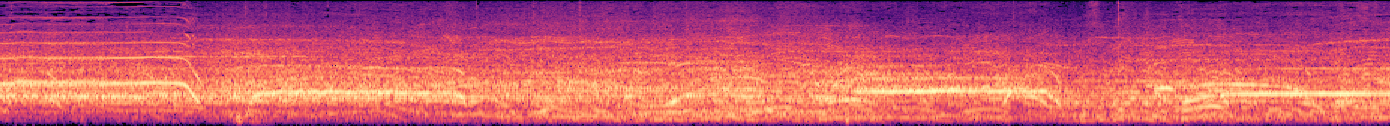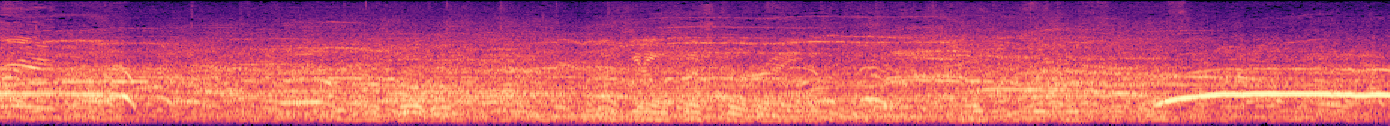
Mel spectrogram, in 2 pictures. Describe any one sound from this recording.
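A large crowd screams and cheers loudly in a big echoing space.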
